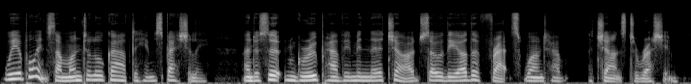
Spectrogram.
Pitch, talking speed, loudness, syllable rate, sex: 180 Hz, 250 wpm, -18 LUFS, 6.0 syllables/s, female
